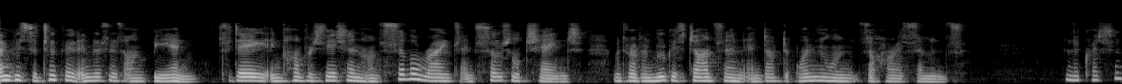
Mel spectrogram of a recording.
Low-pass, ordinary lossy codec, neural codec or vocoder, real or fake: 7.2 kHz; MP3, 32 kbps; autoencoder, 22.05 kHz, a latent of 192 numbers a frame, VITS, trained on one speaker; fake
